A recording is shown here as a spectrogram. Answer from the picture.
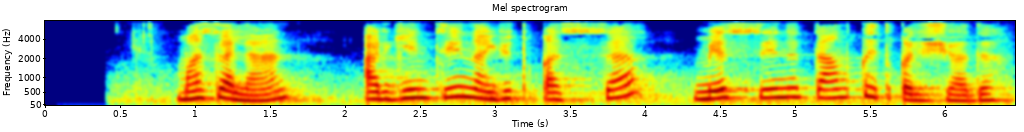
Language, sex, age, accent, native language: Uzbek, female, 25-34, Farg'ona, Uzbek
